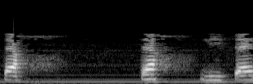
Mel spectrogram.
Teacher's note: لَيَسْ And then تَخْ تَ is soft. خَ is heavy. Raise the back of the tongue for خَ سُكُن. تَخْ تَخْلِفَنَّهُمْ Noon Shadda, hold two counts.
